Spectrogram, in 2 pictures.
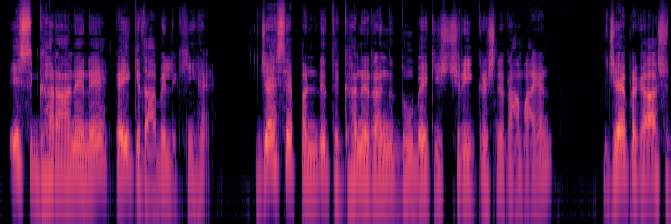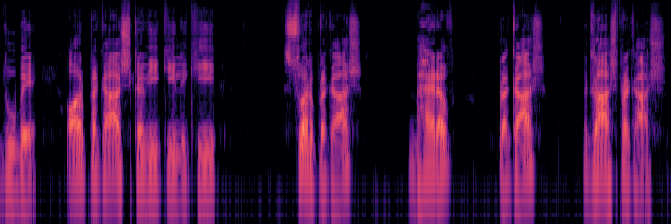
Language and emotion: Urdu, neutral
